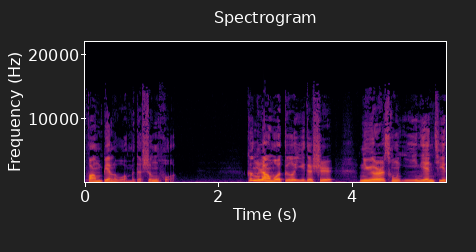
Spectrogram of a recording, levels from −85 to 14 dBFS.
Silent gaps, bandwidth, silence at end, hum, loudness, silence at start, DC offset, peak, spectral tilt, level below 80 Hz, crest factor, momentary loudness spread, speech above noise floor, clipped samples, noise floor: none; 15 kHz; 0 s; none; -17 LUFS; 0.05 s; under 0.1%; 0 dBFS; -5.5 dB/octave; -48 dBFS; 18 dB; 14 LU; 36 dB; under 0.1%; -53 dBFS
